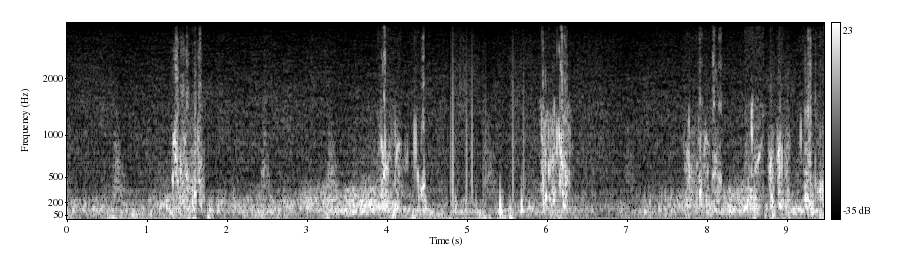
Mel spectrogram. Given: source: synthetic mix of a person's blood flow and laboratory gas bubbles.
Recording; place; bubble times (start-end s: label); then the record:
Doppler ultrasound of blood flow; subclavian vein
1.29-1.74 s: bubbles
3.87-4.27 s: bubbles
4.30-4.53 s: bubbles
5.90-6.34 s: bubbles
7.69-8.19 s: bubbles
8.46-8.71 s: bubbles
8.74-9.05 s: bubbles
9.14-9.47 s: bubbles
From the record:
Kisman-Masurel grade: 223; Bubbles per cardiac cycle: several, 3 to 8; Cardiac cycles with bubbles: 10 to 50%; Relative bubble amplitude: loud (0.450 to 0.775); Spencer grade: 2 (many but less than half of the cardiac periods contain bubble signals, singularly or in groups); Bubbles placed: anywhere in the cardiac cycle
